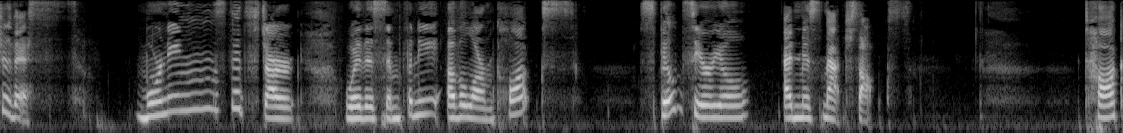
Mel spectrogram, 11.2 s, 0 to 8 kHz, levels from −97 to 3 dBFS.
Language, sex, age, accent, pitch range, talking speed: English, female, 30-49, American, 225-300 Hz, 85 wpm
